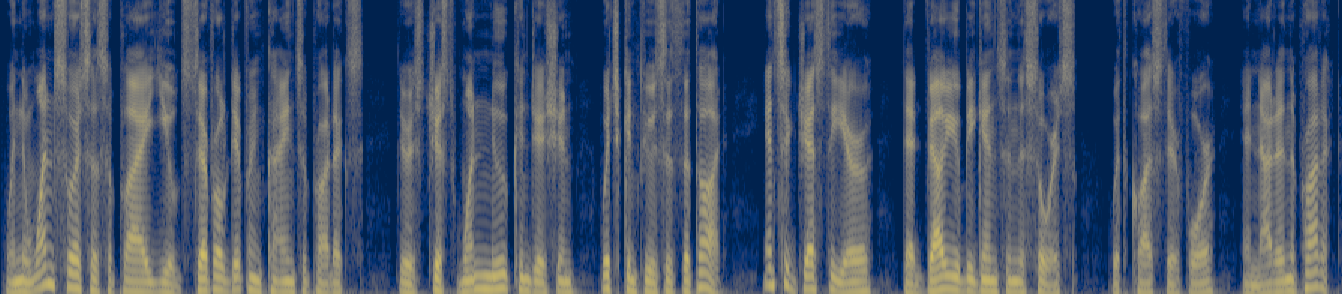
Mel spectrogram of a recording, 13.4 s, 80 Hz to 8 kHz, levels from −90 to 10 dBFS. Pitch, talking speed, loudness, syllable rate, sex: 105 Hz, 180 wpm, -19 LUFS, 5.2 syllables/s, male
